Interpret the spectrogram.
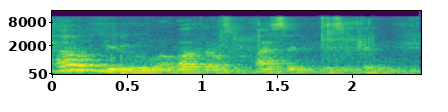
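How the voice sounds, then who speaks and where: A man's voice: fairly high pitch, animated, moderate pace. A man acting as event host, giving a live welcome speech to an audience. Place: theatre event hall, live. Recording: very echoey hall, distant, noisy.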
